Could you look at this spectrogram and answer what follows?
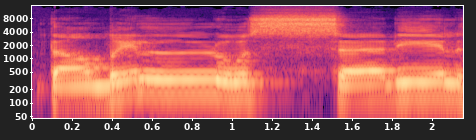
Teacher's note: سين لازم اجيبها بالصفير وبجريان للصوت والنفس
